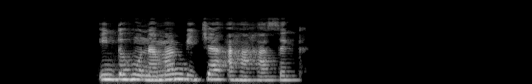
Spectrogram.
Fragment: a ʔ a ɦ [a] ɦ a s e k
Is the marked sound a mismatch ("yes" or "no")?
no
